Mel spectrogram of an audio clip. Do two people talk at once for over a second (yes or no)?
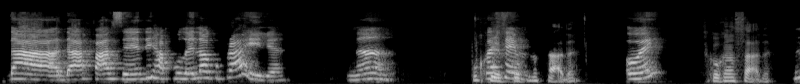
no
